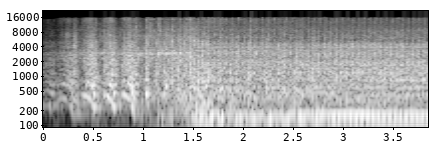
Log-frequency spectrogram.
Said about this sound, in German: Sein grün-gelber Traktor mit der angehängten Pflanzenschutzspritze hält auf dem Weizenfeld alleine die Spur.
